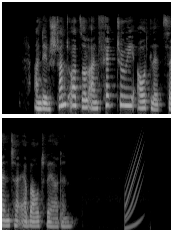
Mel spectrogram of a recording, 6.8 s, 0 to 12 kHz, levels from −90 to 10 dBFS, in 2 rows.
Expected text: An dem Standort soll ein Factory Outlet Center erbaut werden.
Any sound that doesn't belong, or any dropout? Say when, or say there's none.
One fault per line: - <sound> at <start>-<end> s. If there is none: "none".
- chirp at 5.8-6.2 s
